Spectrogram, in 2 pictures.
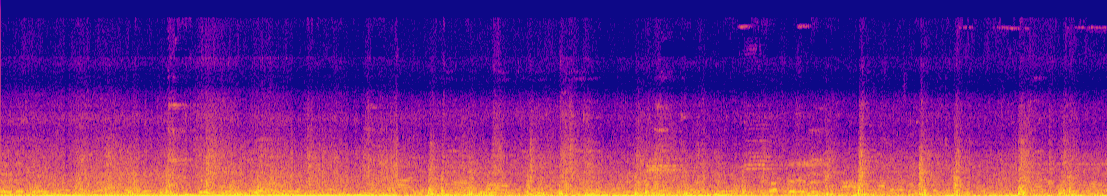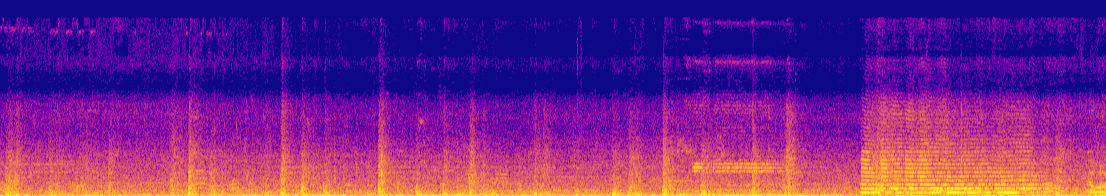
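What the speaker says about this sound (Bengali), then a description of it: "অনেকদিন পর লোকাল ট্রেনে ভ্রমণ করছি" A local passenger train runs along the tracks in Bangladesh, with a continuous clattering rumble of wheels on rails, and its horn blares loudly near the end of the ride, as people talk faintly inside the carriage.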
